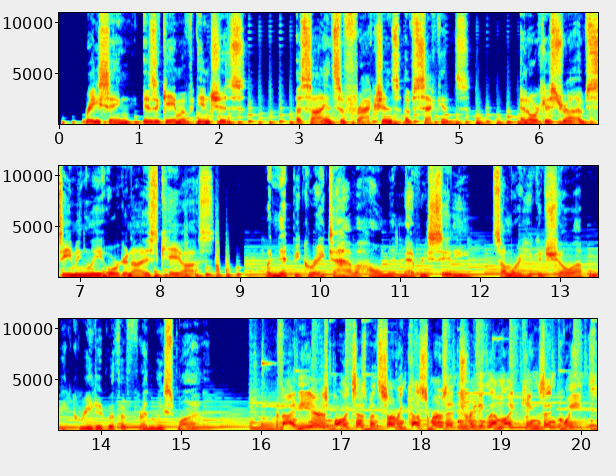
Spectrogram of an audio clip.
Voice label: english canadian corporate videos

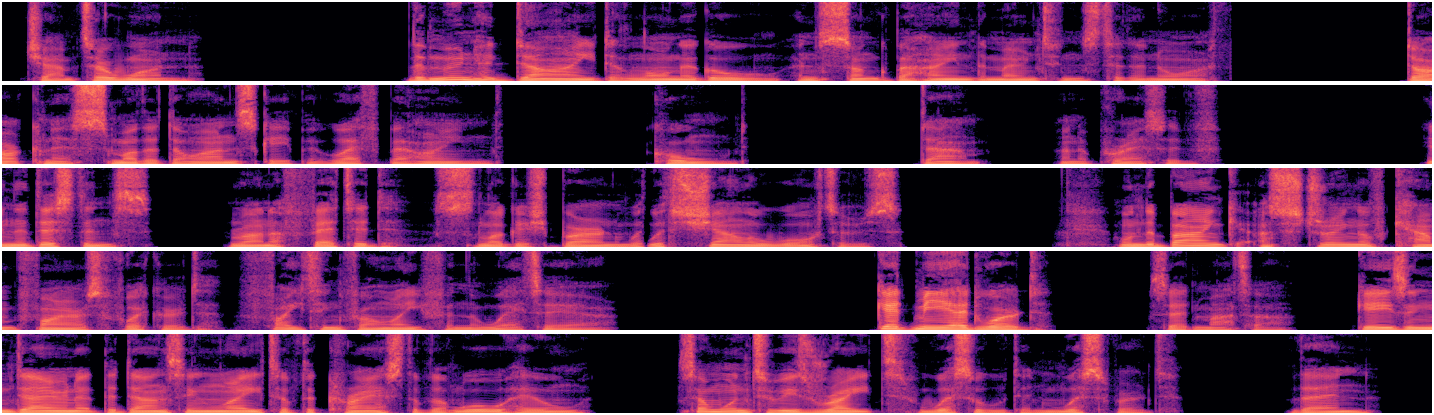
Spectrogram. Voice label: english british audiobooks

